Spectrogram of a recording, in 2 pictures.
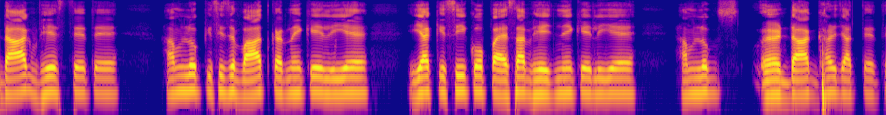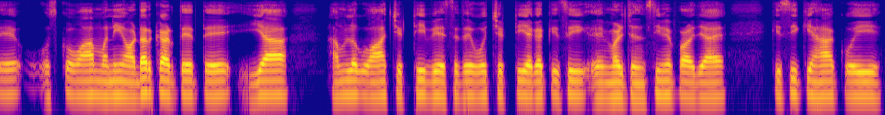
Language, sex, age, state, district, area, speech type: Hindi, male, 45-60, Uttar Pradesh, Prayagraj, urban, spontaneous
